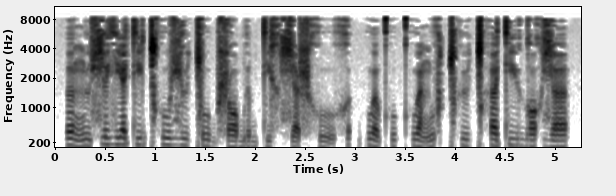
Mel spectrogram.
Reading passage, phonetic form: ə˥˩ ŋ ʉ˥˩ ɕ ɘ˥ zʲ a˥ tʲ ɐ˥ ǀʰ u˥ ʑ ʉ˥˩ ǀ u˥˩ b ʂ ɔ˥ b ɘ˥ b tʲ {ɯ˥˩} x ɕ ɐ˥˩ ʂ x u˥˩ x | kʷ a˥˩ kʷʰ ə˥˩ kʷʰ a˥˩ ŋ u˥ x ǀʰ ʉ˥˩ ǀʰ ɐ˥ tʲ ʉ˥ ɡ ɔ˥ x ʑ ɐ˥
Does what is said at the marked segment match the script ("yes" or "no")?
no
